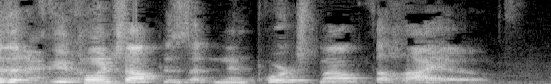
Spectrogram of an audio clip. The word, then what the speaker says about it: Portsmouth: coin shop is in porch mouth ohio we say portsmouth here but it's spelled port's mouth and it's in southern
